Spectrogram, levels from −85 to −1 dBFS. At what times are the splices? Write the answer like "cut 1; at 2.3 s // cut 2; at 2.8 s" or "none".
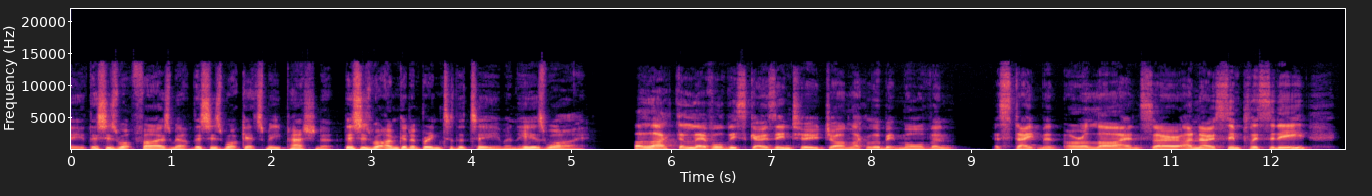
cut 1; at 2.7 s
